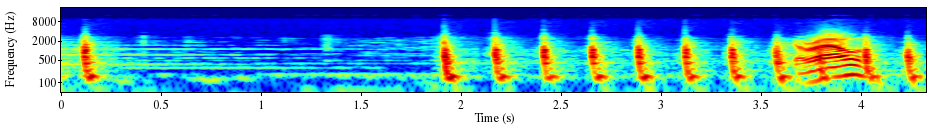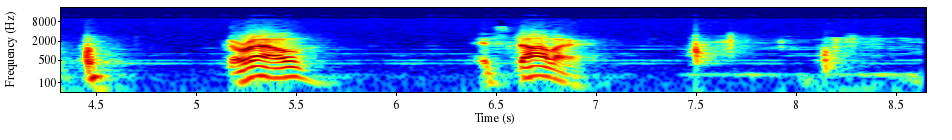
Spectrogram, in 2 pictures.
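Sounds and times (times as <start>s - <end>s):
firm knocks on a wooden hotel room door: 1.9s - 4.7s
speech: 3.7s - 4.2s, 5.3s - 5.7s, 6.5s - 7.0s.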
